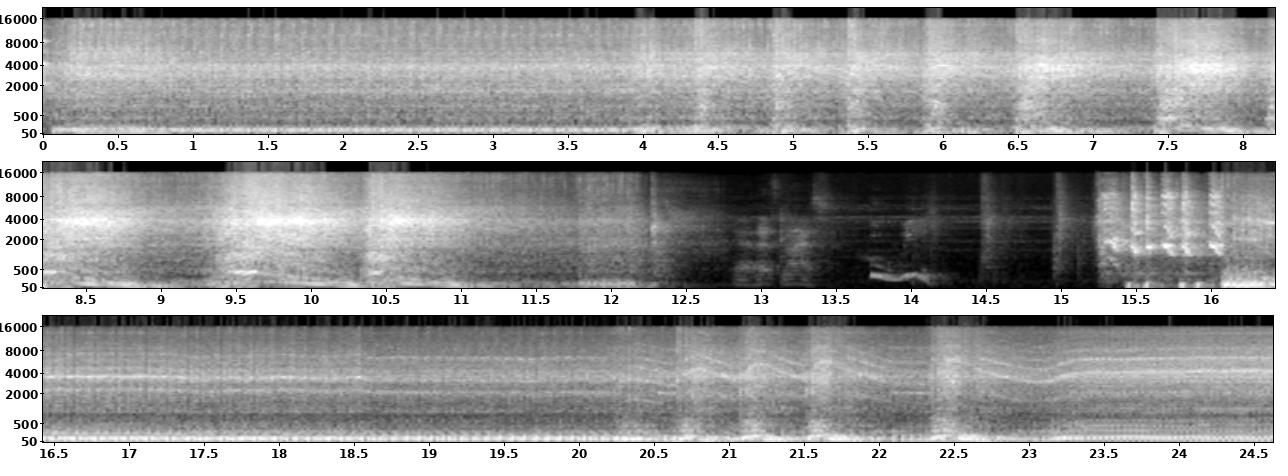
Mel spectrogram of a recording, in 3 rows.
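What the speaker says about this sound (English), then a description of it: "let's start them up, heat them up, and play a little bit with that throttle" A KTM 1290 Super Adventure R and a Ducati Multistrada V4, both fitted with Akrapovic exhausts, start up and rev, giving loud repeated throttle blips and idling. A brief quiet gap falls midway before a steady, strong engine roar returns.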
